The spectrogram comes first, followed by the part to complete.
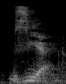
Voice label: bean, tlacolula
